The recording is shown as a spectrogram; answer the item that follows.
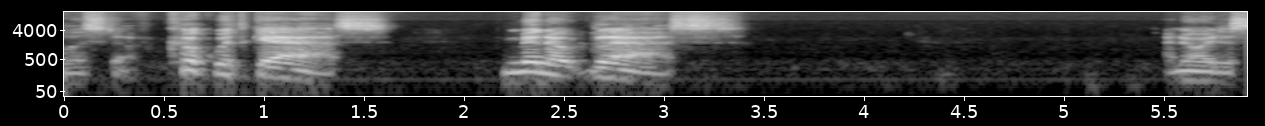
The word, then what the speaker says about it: Minot: I'm good at pronouncing things. Of course, it's Minot.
